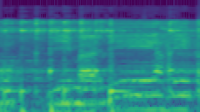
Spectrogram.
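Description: Al-Banjari sholawat: a group of male voices singing a devotional Arabic melody together over hand-struck rebana frame drums, with deep bass-drum strokes underneath.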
